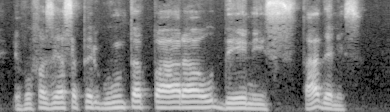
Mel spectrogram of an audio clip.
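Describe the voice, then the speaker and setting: A man's fairly high, somewhat breathy voice with a dark, mellow tone, very slow, in a dry, close sound with no echo. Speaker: discussion moderator. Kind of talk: online panel discussion.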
